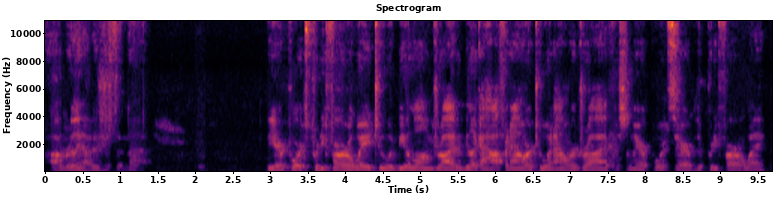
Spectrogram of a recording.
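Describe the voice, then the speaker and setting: A man in his thirties from Atlantic Canada, chatting casually on a live stream, relaxed and rambling with lots of fillers and restarts. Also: mid-range voice, fairly quick, roomy sound, poor audio. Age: 30s. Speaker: livestreamer. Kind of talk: casual live-stream chat reading viewer comments. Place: sunroom.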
